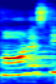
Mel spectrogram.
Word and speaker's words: honesty: Yes, honesty is the best policy. So, which is silent here? H.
